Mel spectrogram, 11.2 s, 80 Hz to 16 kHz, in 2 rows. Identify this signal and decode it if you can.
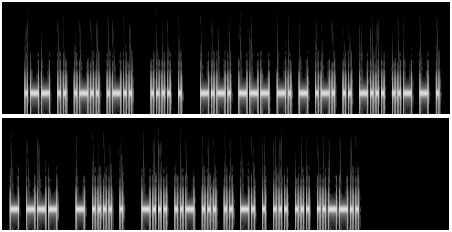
Morse code, heard as a keyed tone, about 34 wpm, 700 Hz. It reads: WILL HE CONTRIBUTE TO THE BUSINESS?
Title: Sentences from Top 1400 Words 35wpm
